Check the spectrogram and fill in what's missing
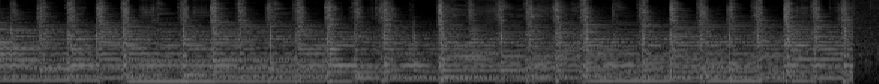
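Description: Several layered guitar parts from a song play together, with rhythmic plucked notes pulsing over sustained chord tones in a dense, steady mix that stops abruptly at the end, with no talking.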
